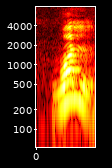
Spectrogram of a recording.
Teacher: Dimonyongkan wau gitu. Wal penekanan di huruf lam ya karena lam bertasdid ya harus penekanan.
